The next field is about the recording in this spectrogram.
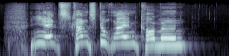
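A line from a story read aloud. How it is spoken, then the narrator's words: Calling out. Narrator (German): rief er Pooh zu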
